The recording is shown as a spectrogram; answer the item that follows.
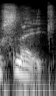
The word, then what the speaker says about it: Snak: And Snak is spelt S-N-A-K. And it's left the E off the end of the word snake, essentially.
